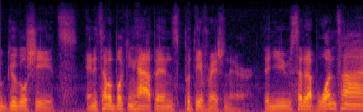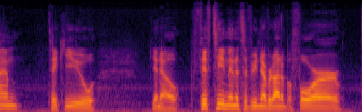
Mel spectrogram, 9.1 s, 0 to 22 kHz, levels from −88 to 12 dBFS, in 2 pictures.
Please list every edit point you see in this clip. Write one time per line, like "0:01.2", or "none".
none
